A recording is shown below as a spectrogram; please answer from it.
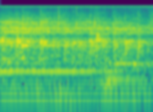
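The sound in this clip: Congregation applauding during a Sunday service at Eglise Source Féconde, soft, steady clapping over a sustained tonal drone.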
